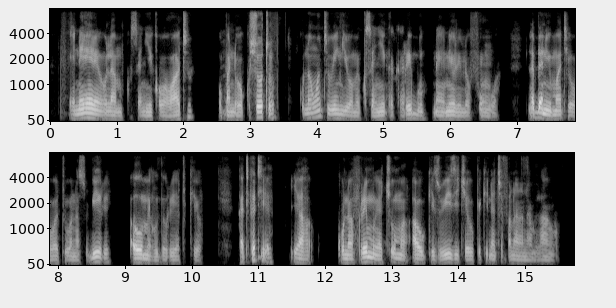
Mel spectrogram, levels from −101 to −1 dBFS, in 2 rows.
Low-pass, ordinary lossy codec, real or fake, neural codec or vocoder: 7.2 kHz; Opus, 64 kbps; fake; vocoder, 22.05 kHz, 80 mel bands, WaveNeXt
